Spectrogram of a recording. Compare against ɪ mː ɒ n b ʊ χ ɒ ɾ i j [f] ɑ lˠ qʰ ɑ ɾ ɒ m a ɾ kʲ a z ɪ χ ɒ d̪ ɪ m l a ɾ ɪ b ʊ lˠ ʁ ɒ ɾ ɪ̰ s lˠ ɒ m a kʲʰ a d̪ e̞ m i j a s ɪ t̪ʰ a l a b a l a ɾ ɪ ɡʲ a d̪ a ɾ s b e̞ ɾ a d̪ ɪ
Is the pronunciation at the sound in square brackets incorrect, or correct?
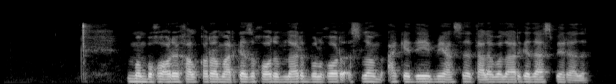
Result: incorrect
